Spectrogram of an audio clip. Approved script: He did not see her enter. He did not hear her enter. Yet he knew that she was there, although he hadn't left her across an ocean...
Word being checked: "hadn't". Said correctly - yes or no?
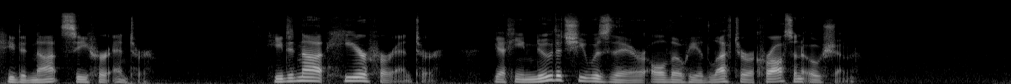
no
